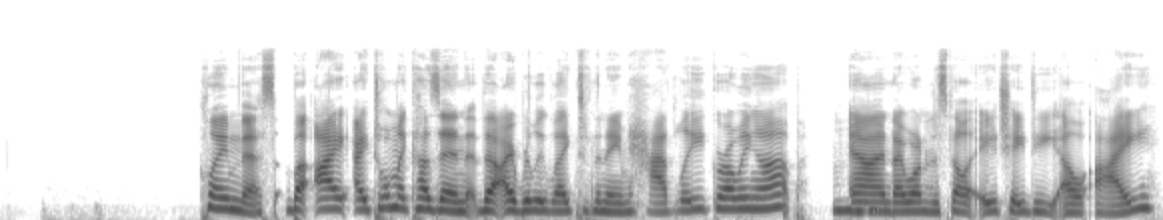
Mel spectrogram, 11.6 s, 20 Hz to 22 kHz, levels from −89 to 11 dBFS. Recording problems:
wrong speed and pitch; too slow and too low; 0.7 times normal speed

